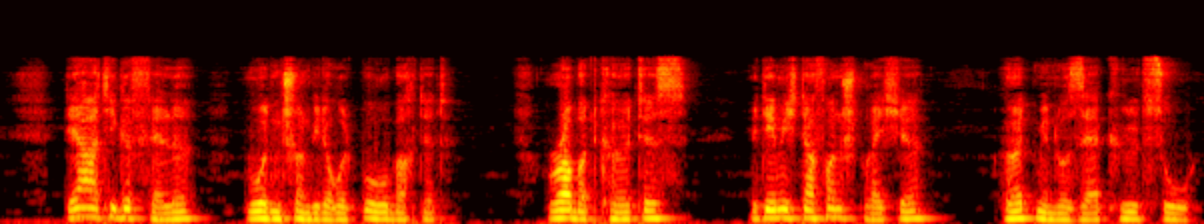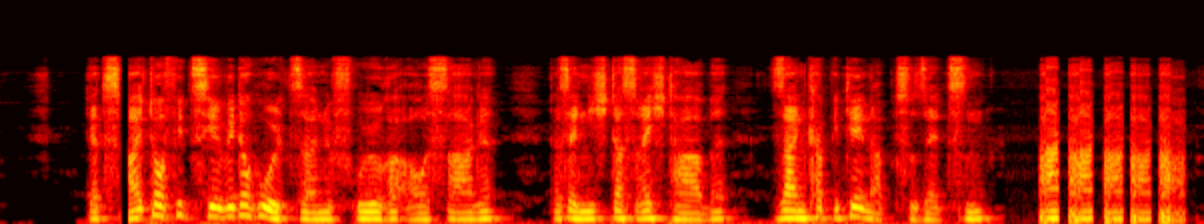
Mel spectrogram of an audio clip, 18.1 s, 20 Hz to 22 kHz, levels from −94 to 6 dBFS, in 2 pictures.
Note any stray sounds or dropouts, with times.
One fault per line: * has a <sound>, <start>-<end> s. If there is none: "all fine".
* has a dropout, 9.9-10.0 s
* has a laugh, 16.8-17.9 s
